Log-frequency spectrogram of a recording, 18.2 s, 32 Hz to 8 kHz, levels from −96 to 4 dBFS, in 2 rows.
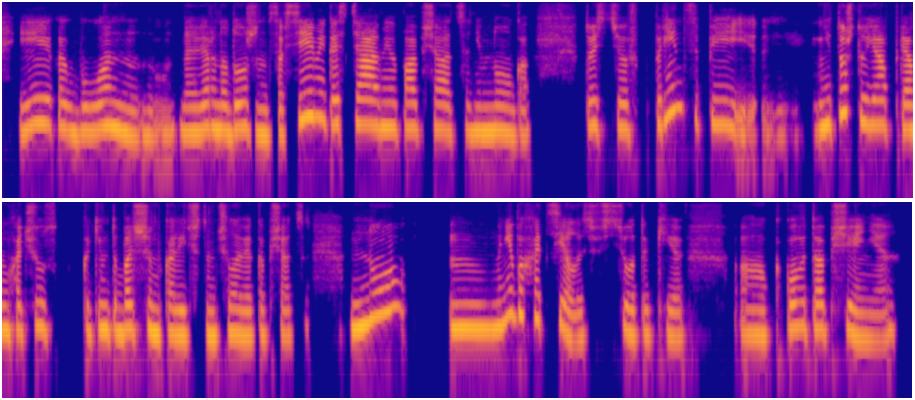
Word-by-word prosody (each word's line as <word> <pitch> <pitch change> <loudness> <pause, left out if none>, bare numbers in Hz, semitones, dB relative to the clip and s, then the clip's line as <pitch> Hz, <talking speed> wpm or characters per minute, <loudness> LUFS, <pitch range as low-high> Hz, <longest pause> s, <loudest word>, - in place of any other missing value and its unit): и 255 +5 0
как 230 -2 -2
бы 200 +1 -1
он, 235 +1 +4 0.2
м, 200 +2 -6
наверно, 215 +1 +1
должен 210 -3 +1
со 200 +1 -4
всеми 310 +7 +3
гостями 255 -3 +2
пообщаться 220 -2 -2
немного. 205 -2 +1 0.5
То 240 - -3
есть, 235 0 -5
э, 225 -1 0
в 200 - -13
принципе 315 - -1
и, 250 -2 -3
э, - - -17 0.5
не 235 +3 +3
то 345 +6 +5
что 290 -5 -3
я 250 -1 +1
прям 220 -1 +2
хочу 215 +3 -3
с 200 - -17 0.2
каким-то 215 +1 0
большим 215 -1 +3
количеством 190 -2 0
человек 190 -1 -1
общаться, 190 +3 -8 0.4
но, 325 - +5 0.4
м, 225 0 +4
мне 275 +9 +3
бы 335 0 +4
хотелось 225 - -2
всё-таки, 190 -3 -5 0.5
а, 190 -1 -1
какого-то 225 0 0
общения. 190 -3 -3
220 Hz, 130 wpm, -24 LUFS, 195-245 Hz, 0.5 s, то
